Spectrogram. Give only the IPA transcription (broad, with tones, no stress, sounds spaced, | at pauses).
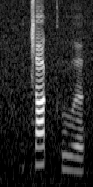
c a˦˥ k̚ ʔ u˨˩ ə̯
